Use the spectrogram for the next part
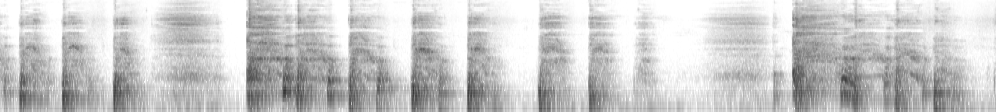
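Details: Morning cough during a spring cold, becoming more chesty and wheezy: repeated harsh, wet-sounding coughs in clusters with noisy breaths between, a chesty cough with wheeze.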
